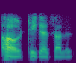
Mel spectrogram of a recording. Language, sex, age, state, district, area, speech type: Marathi, male, 30-45, Maharashtra, Yavatmal, urban, conversation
